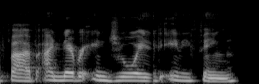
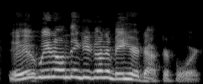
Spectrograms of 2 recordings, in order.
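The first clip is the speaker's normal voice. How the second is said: higher and louder, quick mock of her voice; imitating a refugee woman; 7 semitones higher, 3 dB louder than usual. Refugee woman warning the doctor, in an imitated voice. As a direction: put on the woman's voice, starting with a lifted "Eh". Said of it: "one of the women said".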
